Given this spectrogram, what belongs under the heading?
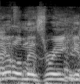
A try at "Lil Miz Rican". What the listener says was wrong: Lil Miz Rican. No, there's a Z on it. Lil Miz Rican.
